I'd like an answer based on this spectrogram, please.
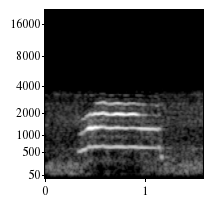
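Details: Talking cat that wants to go out gives one steady, level meow lasting under a second, clear and tonal, while a person questions it in a quiet room.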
